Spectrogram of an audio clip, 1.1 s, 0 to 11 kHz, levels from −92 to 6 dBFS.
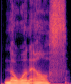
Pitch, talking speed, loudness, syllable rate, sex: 170 Hz, 165 wpm, -15 LUFS, 5.4 syllables/s, female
